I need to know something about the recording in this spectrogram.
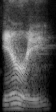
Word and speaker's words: Gerry: And the reality is, for those of you who may not know the origin, it actually is named after Eldridge Gary, pronounced with a hard G, who was a signer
